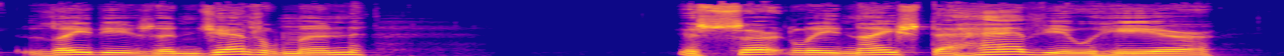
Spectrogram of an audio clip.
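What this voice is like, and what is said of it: Slow, deliberate announcer delivery. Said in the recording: “You see how slow, how deliberate.”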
